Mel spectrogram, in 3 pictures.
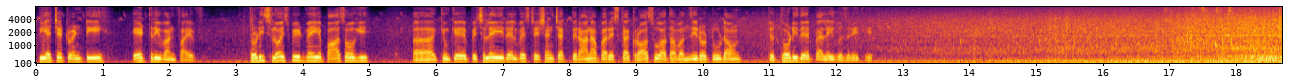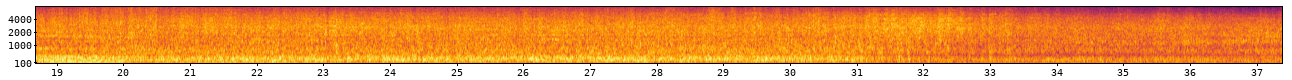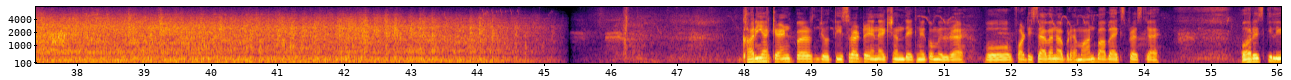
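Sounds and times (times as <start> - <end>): locomotive engine: 0.0 - 53.3
train wheels rolling on rails: 2.6 - 45.4.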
